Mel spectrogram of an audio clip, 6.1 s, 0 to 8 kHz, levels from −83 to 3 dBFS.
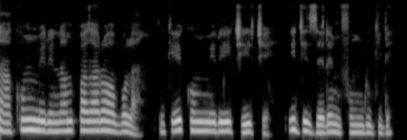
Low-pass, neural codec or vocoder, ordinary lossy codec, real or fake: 7.2 kHz; none; none; real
